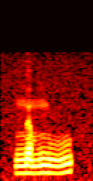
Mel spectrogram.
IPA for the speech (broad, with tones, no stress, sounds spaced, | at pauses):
n̪ ɐ˨˧ m n̪ uː˨˥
